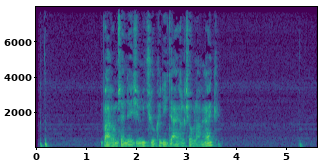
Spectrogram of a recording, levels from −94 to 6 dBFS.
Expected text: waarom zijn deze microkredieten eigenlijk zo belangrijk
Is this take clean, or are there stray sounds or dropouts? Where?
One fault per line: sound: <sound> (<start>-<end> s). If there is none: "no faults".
no faults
